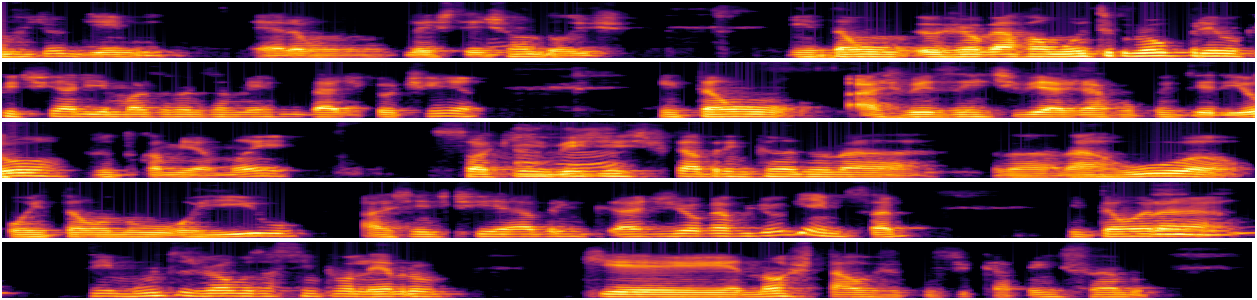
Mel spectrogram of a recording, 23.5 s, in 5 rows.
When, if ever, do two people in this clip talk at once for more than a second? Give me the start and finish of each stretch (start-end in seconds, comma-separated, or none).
none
